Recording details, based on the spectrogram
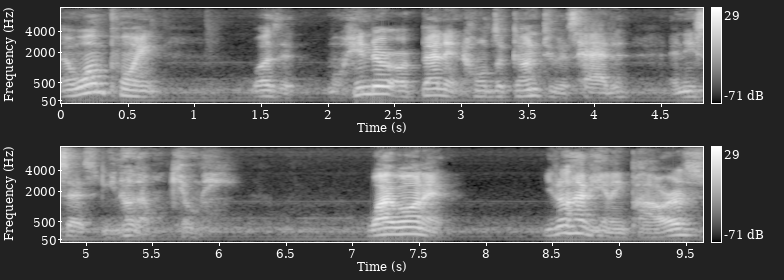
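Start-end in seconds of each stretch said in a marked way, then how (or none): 5.1-6.1 barely-there hushed, breathy whisper. Retelling a scene where a gun is held to his head: Sylar voice. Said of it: "I did a Sylar voice".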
